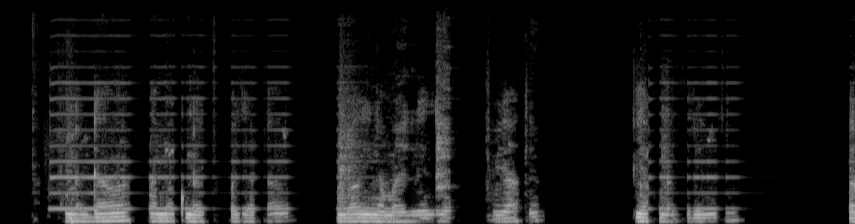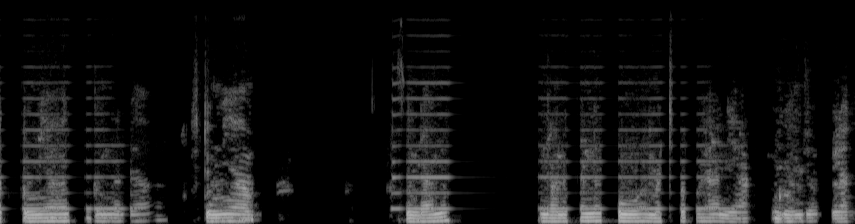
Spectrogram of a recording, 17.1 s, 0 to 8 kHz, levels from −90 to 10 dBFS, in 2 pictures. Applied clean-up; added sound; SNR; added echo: neural mask model RNNoise.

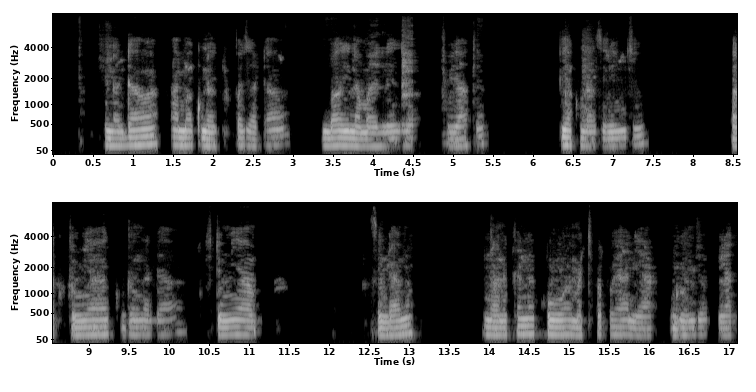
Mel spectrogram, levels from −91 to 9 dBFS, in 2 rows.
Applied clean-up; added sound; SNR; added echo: neural mask model Resemble Enhance denoiser.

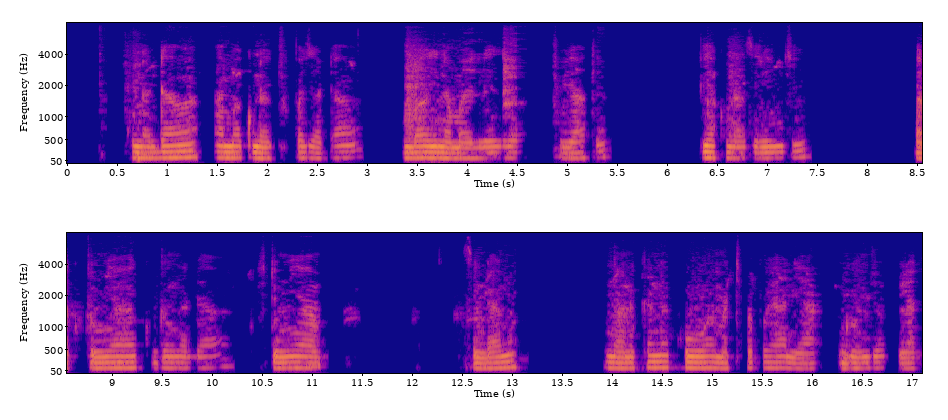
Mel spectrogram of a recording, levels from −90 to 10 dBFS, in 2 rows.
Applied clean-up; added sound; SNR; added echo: none; none; none; none.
